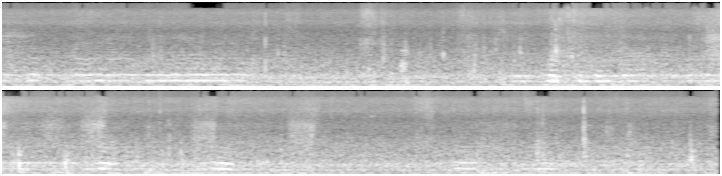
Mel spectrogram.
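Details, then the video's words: Swarming honey bees at the hive during honey harvesting produce an even, layered hum with wavering tonal bands, overlaid by intermittent sharp clicks and light knocks from frames being handled. "Harvesting Raw Honey for Beginners 🍯 | Hive, Bees & Pure Honey Tips"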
